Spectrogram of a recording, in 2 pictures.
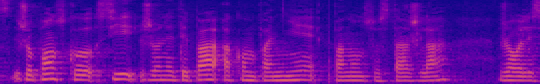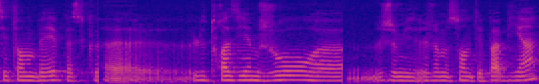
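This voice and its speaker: A woman talks at a very slow pace in a very deep, low pitch. Her intonation is monotone and flat. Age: 60s. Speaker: English teacher, client giving testimonial. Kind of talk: testimony. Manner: hesitant, many filler sounds.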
